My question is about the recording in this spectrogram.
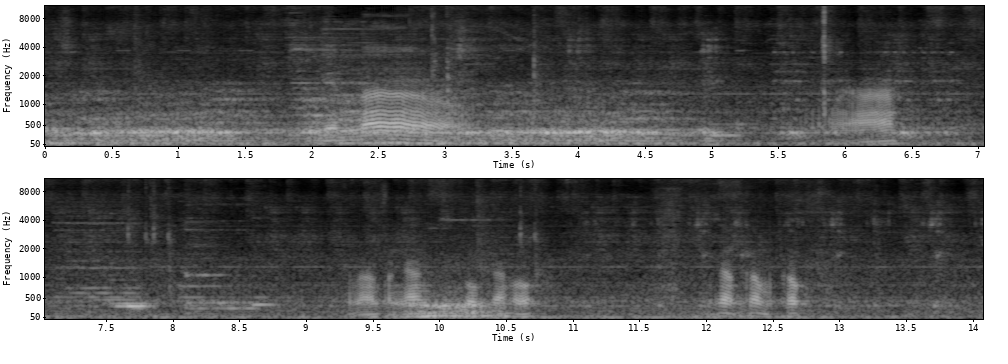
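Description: Novoline Book of Ra slot machine's electronic game sounds: a steady tone while the reels spin, then short warbling melodic jingles several times as the book scatter symbols land, leading into the ten-free-spins bonus.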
